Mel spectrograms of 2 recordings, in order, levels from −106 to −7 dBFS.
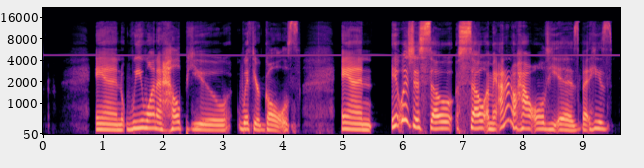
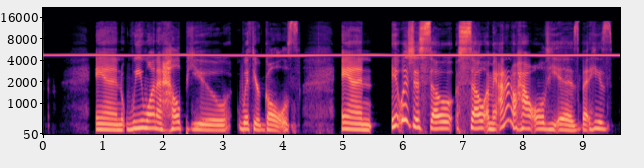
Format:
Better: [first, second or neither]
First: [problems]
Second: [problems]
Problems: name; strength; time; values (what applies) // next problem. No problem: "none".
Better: first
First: high-pitched whine; faint; throughout; 4.5 kHz, 30 dB below the speech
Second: high-pitched whine; loud; throughout; 4.5 kHz, 6 dB below the speech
